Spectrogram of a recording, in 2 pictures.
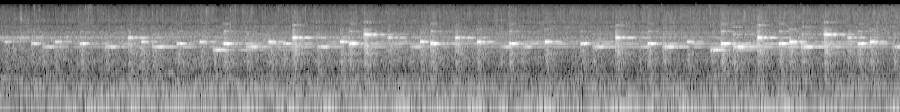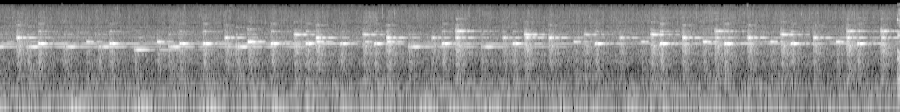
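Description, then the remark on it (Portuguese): Steady murmuring of stream water runs throughout, a soft continuous wash, with a scattered melody of high, tinkling piano notes played by a pianist dancing over it. No one speaks. “correr desta água das ribeiras para acalmar o verão, os dedos da pianista … correram pelo teclado do piano, enquanto ia escutando este marulhar da água e as memórias da coreógrafa Olga Rouris numa qualquer sombra do Jardim do Gulbenkian.”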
